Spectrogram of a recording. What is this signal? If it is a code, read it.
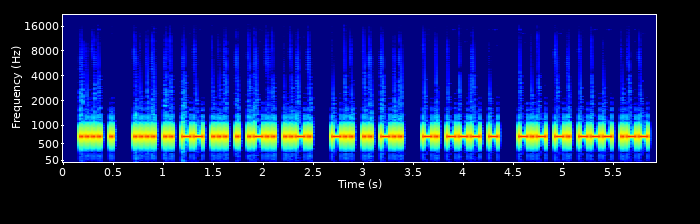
Morse code, heard as a keyed tone, about 40 wpm, 700 Hz. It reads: HE HIMSELF DID NOT KNOW
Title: Sentences from Top 1600 Words 40wpm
